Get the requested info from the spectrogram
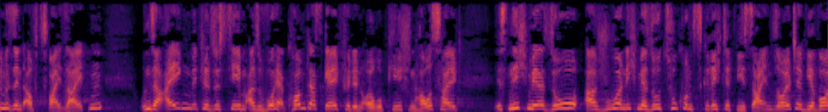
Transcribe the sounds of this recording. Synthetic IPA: məzɪntaʊft͡sv̥aɪzaɪtn̩ | ʔʊnzɐʔaɪɡŋ̩mɪtl̩zʏstʰeːmʔalzovoːheːɐkʰɔmt̚d̥asɡ̥ɛltfyːɐdeːnʔɔʏʁ̞opʰɛːɪʃn̩ɦaʊshalt | ʔɪstnɪçtmeːɐzoːʔaʒuːɐnɪçtmeːɐzoːt͡suːkʰʊnft͡sɡ̥əʁɪçtətv̥iːɛsz̥aɪnzɔltəviːɐvɔ

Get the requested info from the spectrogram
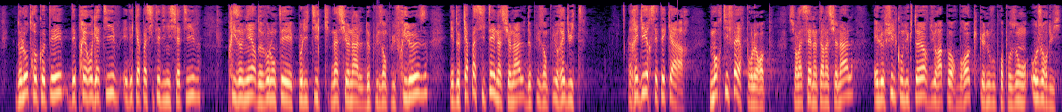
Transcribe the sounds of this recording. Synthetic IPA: d̪əlot̪χəkot̪ed̪epχeʁɔɡat̪ived̪ekapasi̥t̪ed̪inisjat̪iv | pχizɔnjɛʁd̪əvɔlɔ̃t̪epɔlit̪iknasjɔnald̪əplyzɑ̃plyfχiløz | ed̪əkapasit̪enasjɔnald̪əplyzɑ̃plyʁed̪ɥit̪ | ʁed̪ɥiʁsɛt̪ekaːʁ | mɔʁt̪ifɛʁpuʁløʁɔp | syʁlasɛnɛ̃t̪ɛʁnasjɔnal | ɛləfilkɔ̃d̪ykt̪œʁd̪yʁapɔʁbʁɔkːənuvupχɔpozɔ̃oʒuʁd̪ɥi

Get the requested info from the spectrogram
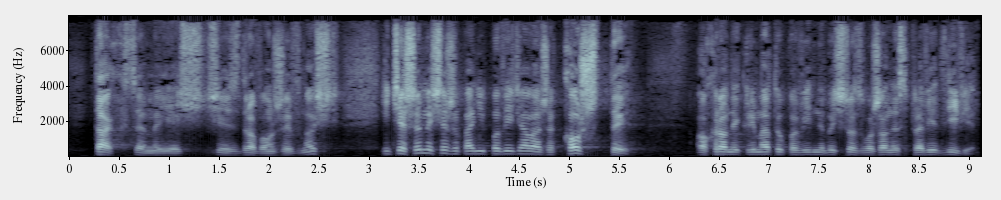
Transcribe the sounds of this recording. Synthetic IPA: t̪akxt̪sɛmɘjeɕt͡ɕzd̪ɾɔvɔ̃w̃ʐɘvnɔɕt͡ɕit͡ɕɛʂɘmɘɕɛʐɛpaɲipɔvʲjed͡ʑawaʐɛkɔʂt̪ɘ | ɔxɾɔnɘklʲimat̪upɔvʲinːɘbɘt͡ɕɾɔzwɔʐɔnɛspɾavʲjɛd̪lʲivʲjɛ̰

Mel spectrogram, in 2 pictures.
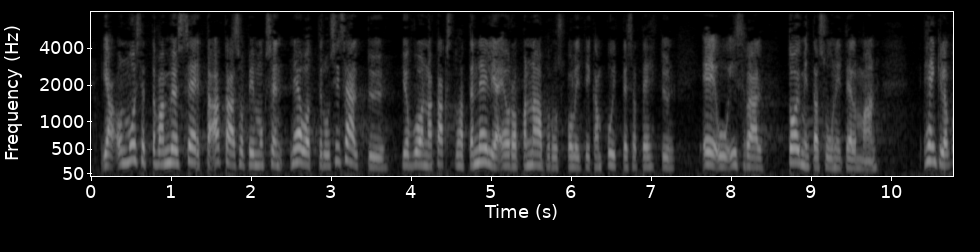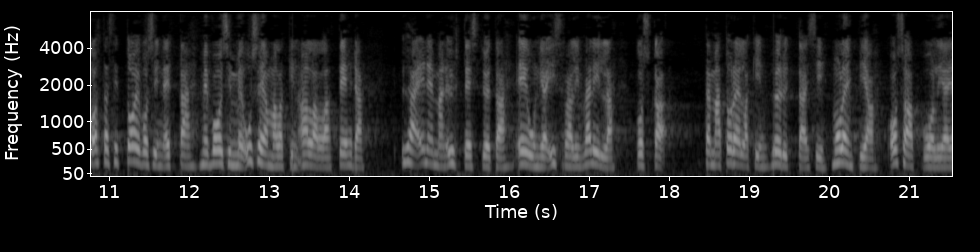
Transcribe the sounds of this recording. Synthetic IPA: jɑʔonmuist̪et̪ːɑʋɑmyøsseet̪ːæʔɑkɑsopimuksenneuʋot̪ːelusisælt̪yːjoʋuonːɑkɑkst̪uhɑt̪ːɑneljæeuɾoːpːɑnnɑːpuruːspolit̪iːkɑmpuit̪ːeːsːɑt̪eht̪yːn | ʔeːuːisrɑel | t̪oimint̪ɑsuːnːit̪elmɑ̰ːn | heŋkiløkoht̪ˑɑst̪it̪tːoiʋosinet̪ːæmeʋoisimːeuseɑmːɑlːɑkinɑlɑlːɑt̪ehdæ | yhæenemːænyht̪eist̪yøt̪æeːuːnjɑisrɑeliʋʋælilːækoskɑ | t̪æmæt̪oɾelːɑkinhyøɾyt̪ːæisimolempiɑʔosɑpuoliɑ

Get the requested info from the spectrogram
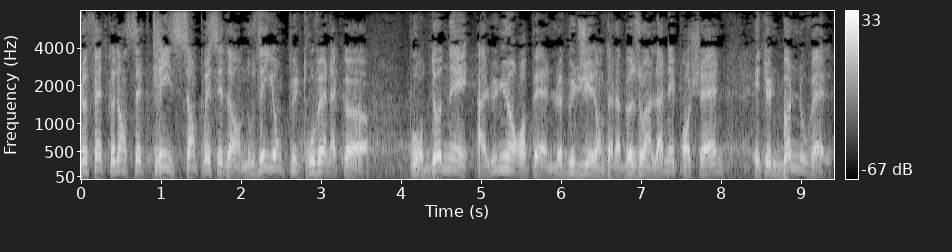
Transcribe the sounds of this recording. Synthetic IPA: ləfɛt̪kəd̪ɑ̃sɛt̪kχizsɑ̃pχesed̪ɑ̃nuzejɔ̃pyt̪χuveɛ̃nakɔ̰ːʁ | puʁd̪ɔnea̰lynjɔ̃øʁɔpeɛnləbyd̪ʒed̪ɔ̃t̪ɛlabəzwɛ̃lanepχɔʃɛn | ɛt̪ynbɔnːuvɛ̰l

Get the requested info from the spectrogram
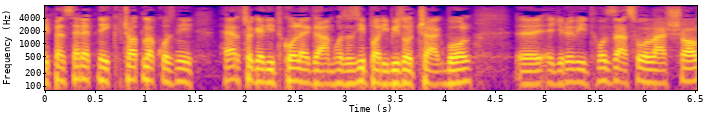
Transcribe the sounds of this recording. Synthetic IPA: eːpːɛnsɛɾɛt̪neːkt͡ʃɒt̪lɒko̞zni | hɛrt̪sø̞ɡɛd̪it̪ko̞lːɛɡaːmɦo̞zɒzipɒɾibizo̞t͡ʃːaːɡ̚boːl | ɛɟrø̞vid̪ho̞zːaːsoːlːaːʃːɒl

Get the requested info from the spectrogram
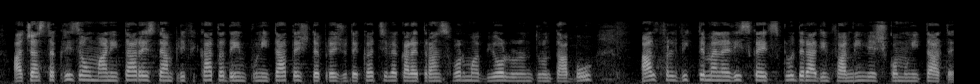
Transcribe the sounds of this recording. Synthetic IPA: a̰t͡ʃast̪əkɾizəumanit̪aɾəje̞st̪e̞amplifi̥kat̪əd̪e̞impunit̪at̪e̞ʃid̪e̞pɾe̞ʒud̪e̞kət̪sile̞kaɾe̞t̪ɾansfo̞rməvio̞lulɨnt̪ɾunt̪abu | alt̪fe̞lvik̚t̪ime̞le̞ɾiskəeksklud̪e̞ɾead̪infamilije̞ʃi̥ko̞munit̪at̪e̞

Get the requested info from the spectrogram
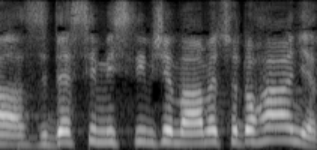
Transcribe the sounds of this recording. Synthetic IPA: azdɛsɪmɪsliːmʒɛmaːmɛt͡so̞do̞ɦaːɲɛ

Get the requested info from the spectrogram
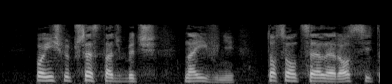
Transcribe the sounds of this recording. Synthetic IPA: pɔvʲiɲːiɕmɘpʂɛst̪ad͡ʑbɘt͡ɕ | najivɲi | t̪ɔsɔ̃w̃t̪sɛlɛɾɔsʲjit̪

